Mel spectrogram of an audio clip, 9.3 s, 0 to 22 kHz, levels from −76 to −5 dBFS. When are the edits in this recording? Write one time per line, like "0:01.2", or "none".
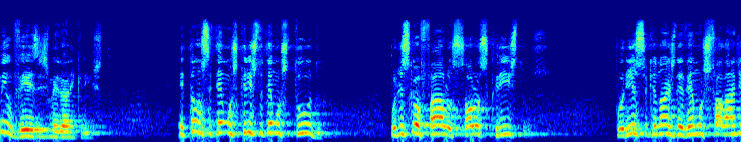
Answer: none

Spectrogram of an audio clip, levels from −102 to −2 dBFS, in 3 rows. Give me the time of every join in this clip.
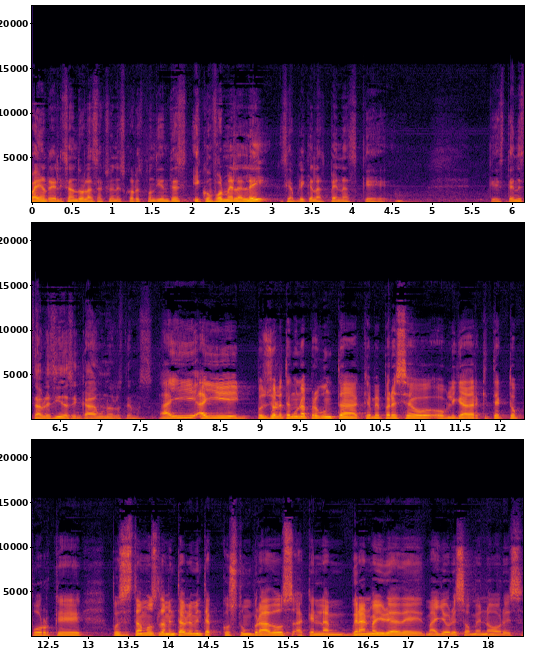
0:17.2

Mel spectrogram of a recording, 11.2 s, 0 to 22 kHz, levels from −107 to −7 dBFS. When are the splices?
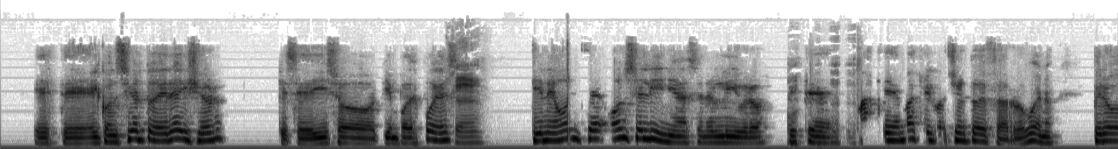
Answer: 0:07.9

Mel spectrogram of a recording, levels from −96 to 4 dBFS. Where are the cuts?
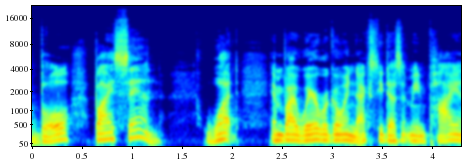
0:01.6

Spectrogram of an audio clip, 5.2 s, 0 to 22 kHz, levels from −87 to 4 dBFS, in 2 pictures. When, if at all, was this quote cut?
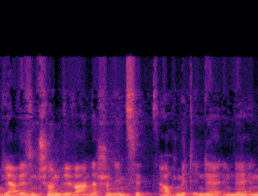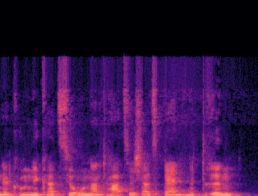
0:01.6

